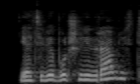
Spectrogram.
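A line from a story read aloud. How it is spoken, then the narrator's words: Quiet question. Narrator (Russian): тихо спросила Сара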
